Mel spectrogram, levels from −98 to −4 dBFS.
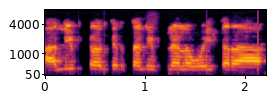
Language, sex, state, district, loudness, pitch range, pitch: Kannada, male, Karnataka, Chamarajanagar, -24 LUFS, 135-150 Hz, 145 Hz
